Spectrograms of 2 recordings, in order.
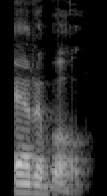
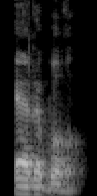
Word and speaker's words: edible: Eat, edible. With eat, you have a long E sound. You change that to a short E sound. We change the T to a D and add I-B-L-E. Eat, edible.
